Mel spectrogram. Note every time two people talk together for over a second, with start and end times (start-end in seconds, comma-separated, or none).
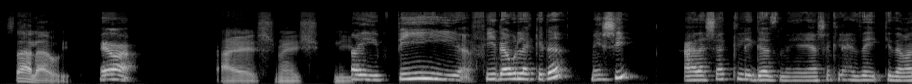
none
